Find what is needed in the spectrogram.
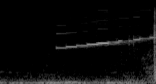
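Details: The start-up self-test beep of an Ampall SP-8800 syringe infusion pump: a single rising electronic tone as it powers on, after a syringe is clamped in.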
